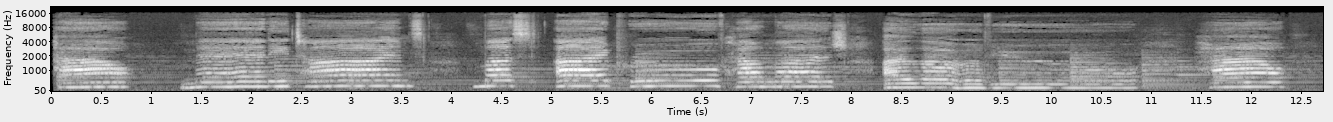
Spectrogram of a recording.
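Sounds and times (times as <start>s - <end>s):
tenor singing: 0.0s - 12.7s.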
